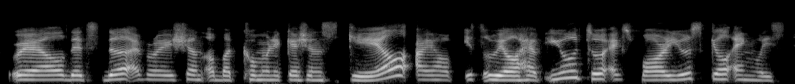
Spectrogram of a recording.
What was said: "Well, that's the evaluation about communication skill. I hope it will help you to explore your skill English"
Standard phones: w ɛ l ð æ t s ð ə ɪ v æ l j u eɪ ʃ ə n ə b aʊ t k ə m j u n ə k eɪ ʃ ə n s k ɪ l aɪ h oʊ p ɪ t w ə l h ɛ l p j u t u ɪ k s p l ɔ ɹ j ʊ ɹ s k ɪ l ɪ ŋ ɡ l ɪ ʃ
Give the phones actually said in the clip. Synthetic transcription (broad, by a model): w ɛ l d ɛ t s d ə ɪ p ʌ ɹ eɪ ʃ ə n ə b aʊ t k ə m j u n ə k eɪ ʃ ə n s k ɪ l aɪ h oʊ p ɪ t w ə l h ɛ p j u t u ɪ k s p l ɔ ɹ j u s k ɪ l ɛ ŋ ɡ l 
